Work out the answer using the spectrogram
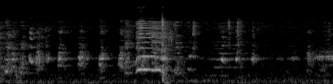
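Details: Sixty-day-old native cockerels on a small home poultry farm in Parapat giving first attempts at crowing; one short strained crow in the middle among scattered clucks and chirps from other chickens.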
